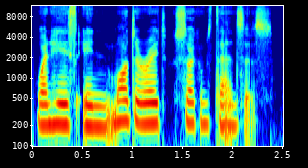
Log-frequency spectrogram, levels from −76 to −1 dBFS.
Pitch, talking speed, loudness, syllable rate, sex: 210 Hz, 145 wpm, -17 LUFS, 5.3 syllables/s, female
